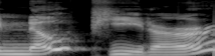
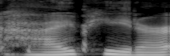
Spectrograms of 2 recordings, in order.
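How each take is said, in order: First: Said in the usual way. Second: Sultry. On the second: Retold or imitated. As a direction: purr the greeting like a flirt. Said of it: "you kinda did, like, a sultry".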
